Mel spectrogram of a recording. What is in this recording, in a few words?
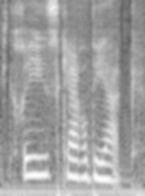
"crise cardiaque", French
